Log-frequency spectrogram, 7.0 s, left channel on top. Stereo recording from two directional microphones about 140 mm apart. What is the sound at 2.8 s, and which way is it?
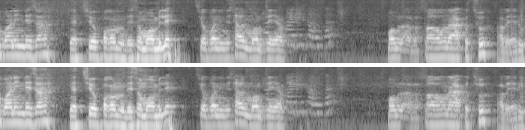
Speech, 20° left (ahead or behind).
